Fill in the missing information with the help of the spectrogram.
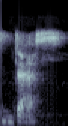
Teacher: desk may come out as des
